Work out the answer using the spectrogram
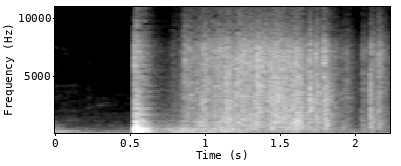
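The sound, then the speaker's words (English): Fourth of July fireworks go off with one loud, sharp bang, then a sustained crackling rumble and a smaller pop near the end. “sorry for the fireworks, everybody. It's the 4th of July.”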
